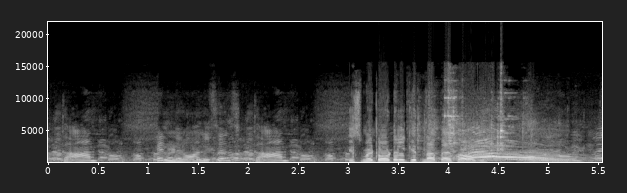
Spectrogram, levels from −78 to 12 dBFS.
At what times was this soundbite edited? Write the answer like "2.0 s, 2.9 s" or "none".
1.0 s, 2.9 s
